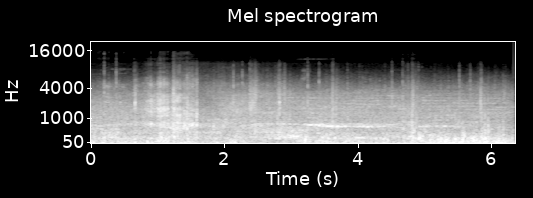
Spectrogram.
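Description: Bicycle rolling over city pavement: steady tyre and road rumble with frequent rattling clicks, a louder burst of noise about a second in, and a steady tone from about three seconds in.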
